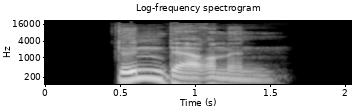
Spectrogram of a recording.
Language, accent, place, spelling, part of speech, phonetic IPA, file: German, Germany, Berlin, Dünndärmen, noun, [ˈdʏnˌdɛʁmən], De-Dünndärmen.ogg
- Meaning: dative plural of Dünndarm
